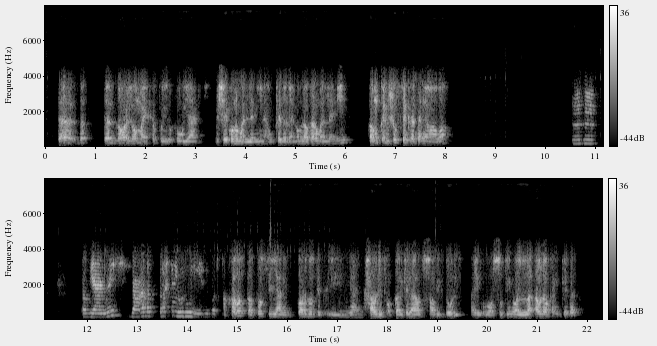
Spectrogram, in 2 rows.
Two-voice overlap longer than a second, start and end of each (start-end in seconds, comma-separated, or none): none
